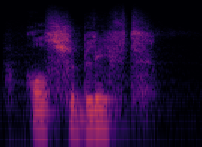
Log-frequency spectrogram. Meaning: 1. please 2. here you are
- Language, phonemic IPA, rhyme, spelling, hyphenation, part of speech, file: Dutch, /ˌɑ(l)ʃəˈblift/, -ift, alsjeblieft, als‧je‧blieft, adverb, Nl-alsjeblieft.ogg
